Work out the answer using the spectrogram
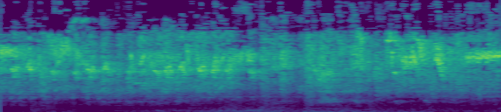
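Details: Baya weavers nesting in a coconut tree keep up a steady, high, wheezy chatter of many overlapping calls, with no other clear sounds.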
